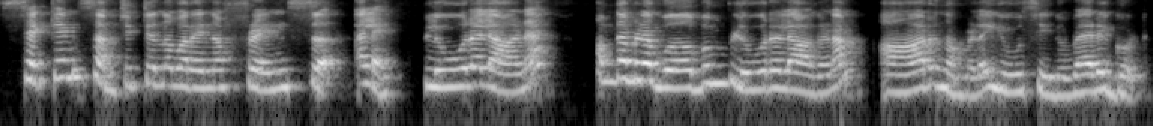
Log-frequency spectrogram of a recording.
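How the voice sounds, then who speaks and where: A woman's voice: high voice, expressive, normal speed, a bit bright, distant mic. A woman with a Malayali accent teaching an English grammar lesson for exam prep, explaining step by step and asking checking questions.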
